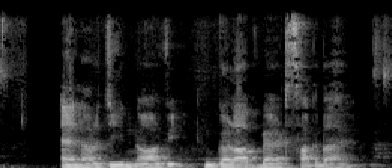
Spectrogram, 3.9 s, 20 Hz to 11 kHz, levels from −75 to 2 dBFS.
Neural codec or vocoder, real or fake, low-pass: none; real; 9.9 kHz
